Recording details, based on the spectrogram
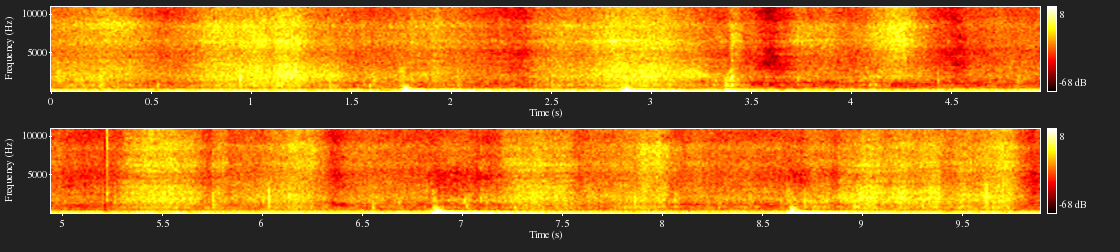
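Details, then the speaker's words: Deep, irregular clunks and pops, one every second or two, when turning the steering wheel, from a bad bearing in the right front strut mount. "This car has a bad strut mount on the right side in the front, and that's how it sounds."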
